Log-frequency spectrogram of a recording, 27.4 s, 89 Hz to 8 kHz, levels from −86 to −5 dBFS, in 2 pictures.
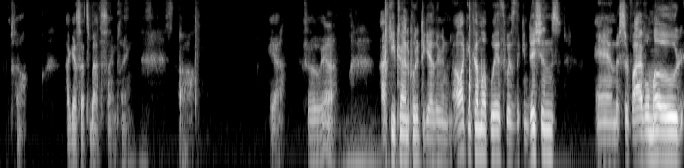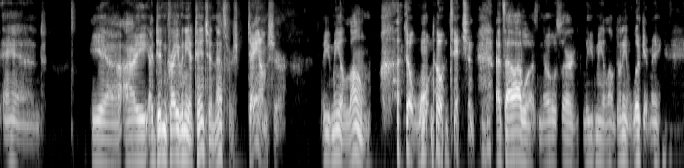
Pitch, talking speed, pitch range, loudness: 110 Hz, 145 wpm, 100-120 Hz, -20 LUFS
